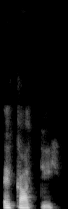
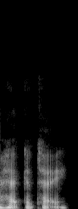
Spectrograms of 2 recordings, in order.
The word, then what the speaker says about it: Hecate: Ekati, that's how you pronounce her in Greek. Ekati. And here we pronounce her Hecate.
